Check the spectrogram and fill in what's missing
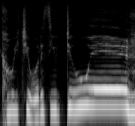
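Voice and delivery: slow, high incredulous call; exasperated mock call. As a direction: drag it out in disbelief.

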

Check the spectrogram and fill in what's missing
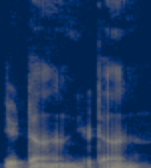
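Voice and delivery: soft unvoiced whisper, repeated; God's whisper. God telling him he is done, hushed whisper. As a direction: whisper the verdict gently. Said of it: "he was like".

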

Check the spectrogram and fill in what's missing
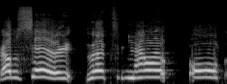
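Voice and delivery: high-pitched mock apology, last words drawn out; exasperated retort. Viewer telling off gullible film characters, exasperated.

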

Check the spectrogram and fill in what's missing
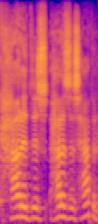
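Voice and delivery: high, baffled question; lightly voiced amazement; amazed bosses. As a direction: play the stunned HR people. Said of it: "they're like".

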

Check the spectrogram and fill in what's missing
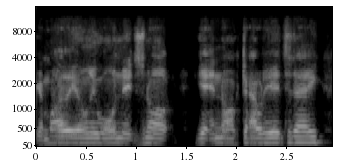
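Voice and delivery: loud, high, fed-up dwarf yell; exasperated cleric. Acted. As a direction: shout it out, exasperated. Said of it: "be like".

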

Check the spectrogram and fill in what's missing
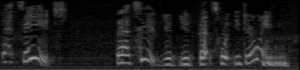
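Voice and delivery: high, eager agreeing; excited agreement. Real, not acted. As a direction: jump in with delight.

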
